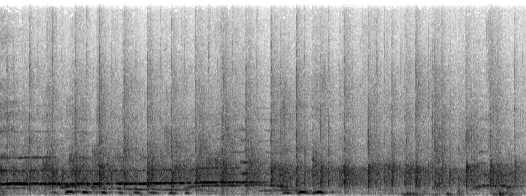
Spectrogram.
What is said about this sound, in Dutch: Ja, dat is wel een applausje waard.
